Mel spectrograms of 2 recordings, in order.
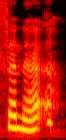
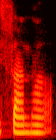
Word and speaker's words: Sanaa: to intern Internationals so my name is Sana you make a full stop at the end but if you can't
